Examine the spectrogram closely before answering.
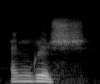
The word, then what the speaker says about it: English: So the first syllable, that is en, is distressed or unstressed.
